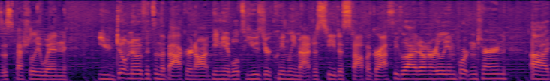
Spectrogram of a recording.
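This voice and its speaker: A man with a fairly high voice explains the strategy of a competitive match, talking fast and filling his pauses with little fillers. Clear music runs under his voice throughout. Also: fairly bright tone. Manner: eager, explanatory, many "uh" fillers. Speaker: esports co-commentator. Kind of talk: color commentary on a match. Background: background music.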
